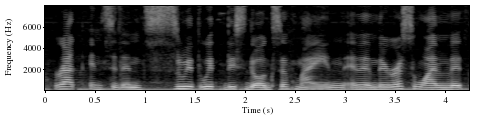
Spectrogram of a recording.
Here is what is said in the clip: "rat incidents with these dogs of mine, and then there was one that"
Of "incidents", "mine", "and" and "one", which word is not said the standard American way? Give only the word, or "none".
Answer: none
